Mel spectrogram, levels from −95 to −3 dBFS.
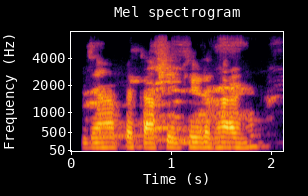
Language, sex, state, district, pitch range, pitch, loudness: Hindi, male, Chhattisgarh, Raigarh, 120-125 Hz, 125 Hz, -16 LUFS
